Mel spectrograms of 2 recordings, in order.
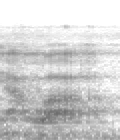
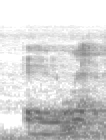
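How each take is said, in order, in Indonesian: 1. Suku kata kedua punya vokal 'a'. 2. Suku kata kedua punya vokal 'o'. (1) "kalau Nasrani Allah" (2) "pakai pakai O lah dia Yahudi"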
